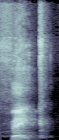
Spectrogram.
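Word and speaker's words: PHEIC: in geneva on saturday a fake pronounced fake now this word fake y'all p p-h-e-i-c right it's pronounced fake go figure right applies to an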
